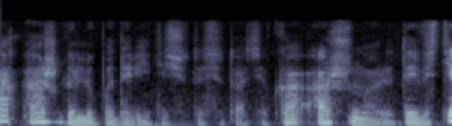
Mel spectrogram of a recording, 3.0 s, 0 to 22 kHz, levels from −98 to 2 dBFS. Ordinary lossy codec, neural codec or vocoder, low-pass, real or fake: AAC, 48 kbps; none; 10.8 kHz; real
